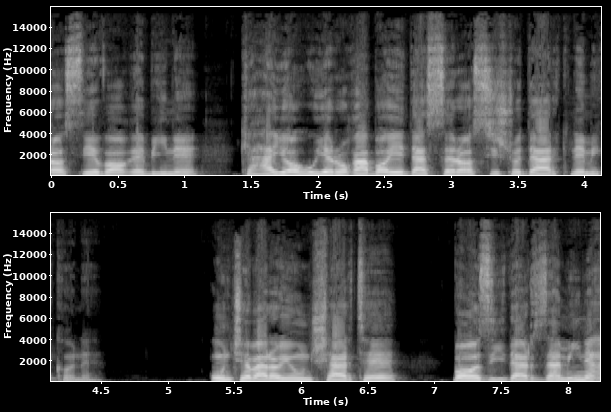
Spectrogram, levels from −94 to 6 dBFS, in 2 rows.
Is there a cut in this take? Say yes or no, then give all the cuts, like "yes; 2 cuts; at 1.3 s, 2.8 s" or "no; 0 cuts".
no; 0 cuts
